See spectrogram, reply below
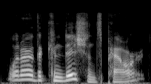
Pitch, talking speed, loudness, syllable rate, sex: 175 Hz, 200 wpm, -17 LUFS, 6.6 syllables/s, male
